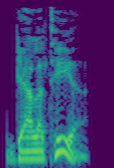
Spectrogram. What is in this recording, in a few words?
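"galatea", British English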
